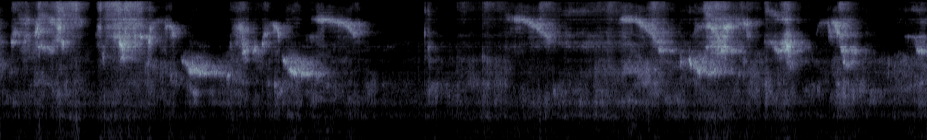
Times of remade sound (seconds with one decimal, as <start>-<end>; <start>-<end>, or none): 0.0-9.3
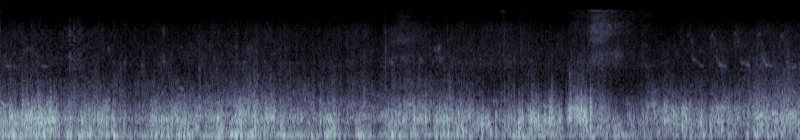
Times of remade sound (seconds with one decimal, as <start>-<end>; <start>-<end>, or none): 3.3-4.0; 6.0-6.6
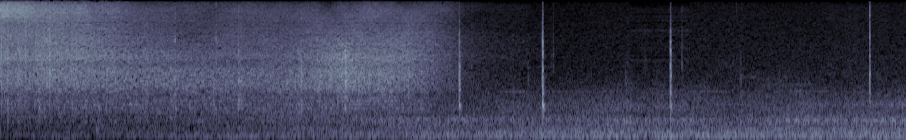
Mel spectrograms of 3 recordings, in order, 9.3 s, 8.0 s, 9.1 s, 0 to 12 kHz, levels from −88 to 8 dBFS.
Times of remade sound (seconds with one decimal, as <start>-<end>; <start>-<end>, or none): 6.3-6.9

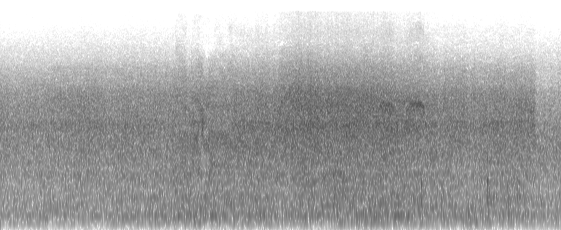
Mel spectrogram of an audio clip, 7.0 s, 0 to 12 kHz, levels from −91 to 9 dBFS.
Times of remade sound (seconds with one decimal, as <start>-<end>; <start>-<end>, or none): 2.2-2.9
